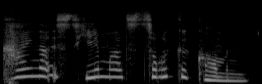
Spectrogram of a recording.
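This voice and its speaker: A woman's voice: very high voice, sing-song, unhurried, dry recording, clean studio sound, voice pushed up, exaggerated voice. A woman voicing a cautious group of older crabs who warn insistently, in a storybook. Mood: pleading. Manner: warning, insistent.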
